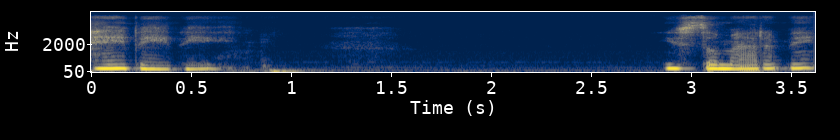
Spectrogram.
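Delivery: very gentle, kindly, tender voice. Narrating a scene, voicing her line to him in a gentle voice. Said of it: "in like a very kind of gentle voice".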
